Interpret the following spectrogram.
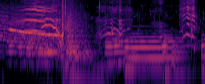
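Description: Cartoon soundtrack: a falling whistle gliding down in pitch over about the first second, then background music with steady held notes and short, squeaky, wavering cartoon-character vocal sounds.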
